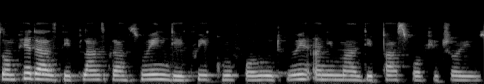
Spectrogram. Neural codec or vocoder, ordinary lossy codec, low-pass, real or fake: none; Opus, 64 kbps; 7.2 kHz; real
